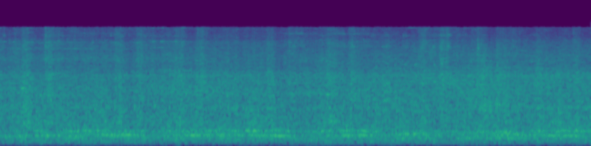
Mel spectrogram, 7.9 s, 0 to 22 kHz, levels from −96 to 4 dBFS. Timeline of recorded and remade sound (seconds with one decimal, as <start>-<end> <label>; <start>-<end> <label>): 0.0-7.9 recorded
